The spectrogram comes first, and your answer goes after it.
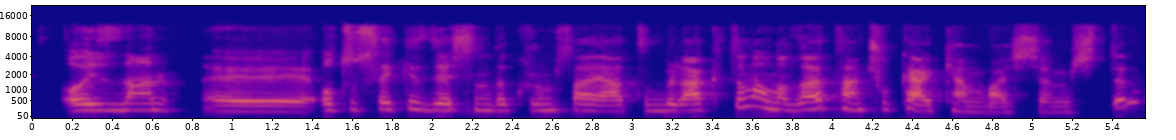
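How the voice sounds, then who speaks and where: Over a quiet background, a woman talks at a fairly slow pace with hardly any pauses, in a normal speaking voice at medium pitch with ordinary pitch variation. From Turkey, Burdur. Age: 40s. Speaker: travel writer and blogger. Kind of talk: casual interview.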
